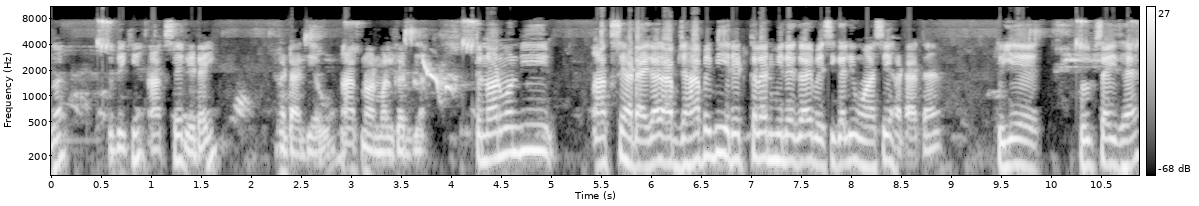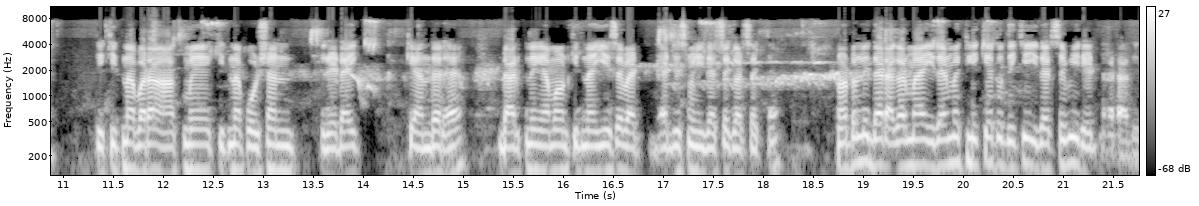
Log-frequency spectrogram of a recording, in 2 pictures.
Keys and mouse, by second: 10.7-21.7 drag.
